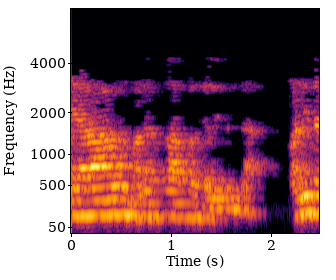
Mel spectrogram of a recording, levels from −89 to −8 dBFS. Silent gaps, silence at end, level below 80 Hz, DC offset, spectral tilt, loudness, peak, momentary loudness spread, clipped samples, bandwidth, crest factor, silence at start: none; 0 s; -62 dBFS; under 0.1%; -12 dB/octave; -23 LUFS; -6 dBFS; 14 LU; under 0.1%; 4.5 kHz; 16 dB; 0 s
